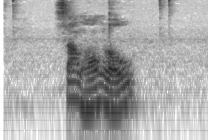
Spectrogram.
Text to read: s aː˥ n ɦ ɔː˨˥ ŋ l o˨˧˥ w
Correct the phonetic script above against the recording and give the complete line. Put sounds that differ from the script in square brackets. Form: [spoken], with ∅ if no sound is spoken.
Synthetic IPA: s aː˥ [m] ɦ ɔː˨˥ ŋ l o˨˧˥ w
